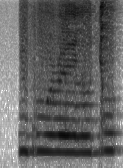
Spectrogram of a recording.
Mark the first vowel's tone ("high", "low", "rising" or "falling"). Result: low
